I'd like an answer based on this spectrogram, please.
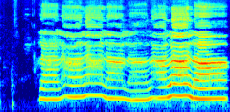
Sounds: Sigh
